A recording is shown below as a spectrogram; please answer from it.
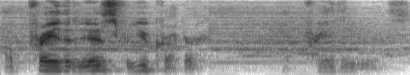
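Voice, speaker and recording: A man playing a steady, compassionate military chaplain, earnest and reassuring, in an audio drama. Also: mid-range voice, brisk, natural voice. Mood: gentle, consoling. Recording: music behind the voice.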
